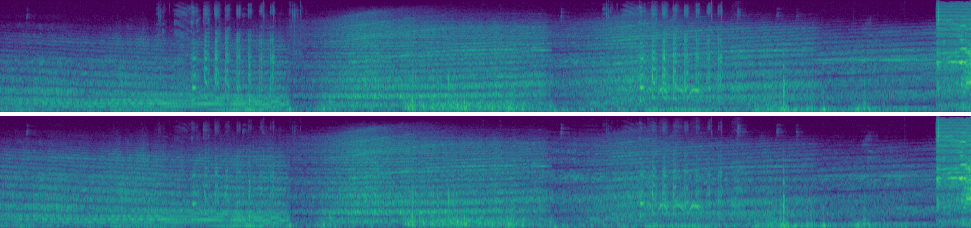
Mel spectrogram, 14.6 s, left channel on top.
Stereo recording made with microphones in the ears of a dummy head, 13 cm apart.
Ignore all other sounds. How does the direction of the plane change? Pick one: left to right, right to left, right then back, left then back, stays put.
right to left.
